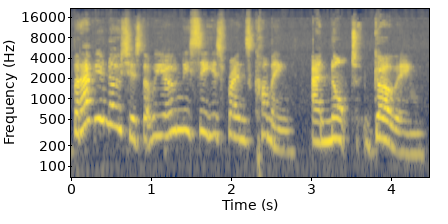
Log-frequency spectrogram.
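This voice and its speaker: A woman's voice: high voice, expressive, a little slow, fairly bright tone, voice pushed up, exaggerated voice. A woman voicing a gracious but firm young storybook princess, polite and emphatic. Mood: questioning.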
